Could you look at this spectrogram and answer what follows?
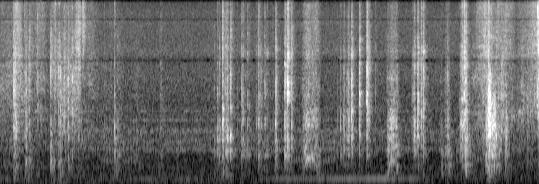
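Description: Scissors snipping through paper while a printed picture of a woman with a blue ribbon is cut out, giving irregular crisp clicks and rustles close by, with quiet gaps between cuts.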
